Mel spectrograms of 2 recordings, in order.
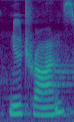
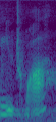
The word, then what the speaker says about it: neutrois: The book called Who Are You uses the words trans, genderqueer, non-binary, gender fluid, transgender, gender neutral, neutrons, which the correct pronunciation of that word is actually neutrois, bigender, third gender, and two-spirit.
